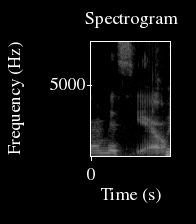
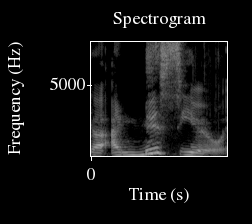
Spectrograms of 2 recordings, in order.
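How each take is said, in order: First: It is said plainly, without extra emphasis. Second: It is said with strong, urgent emphasis. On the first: The feeling is stated simply. "instead of just, like" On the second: The feeling is urgent and strongly emphasized. "it makes the emphasis so much stronger"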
